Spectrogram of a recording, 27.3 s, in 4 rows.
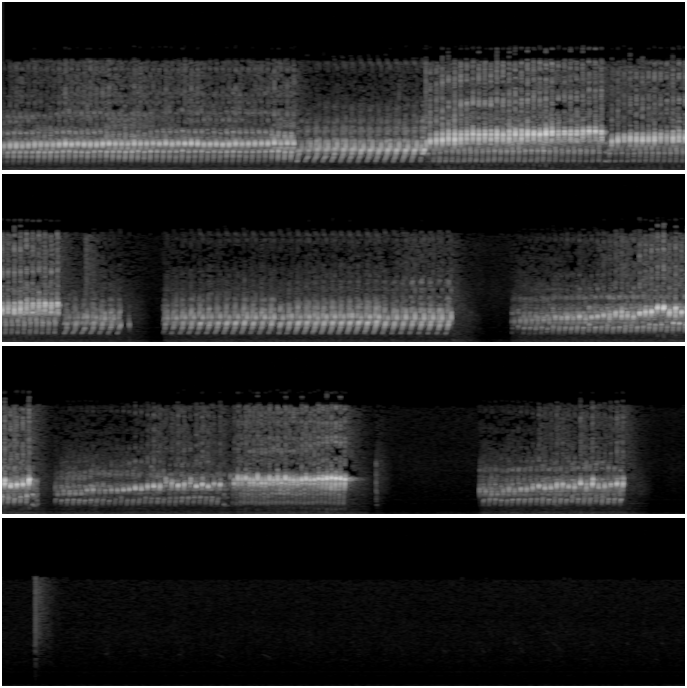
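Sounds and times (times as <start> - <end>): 
canary trilling: 0.0 - 17.3, 18.4 - 20.0.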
